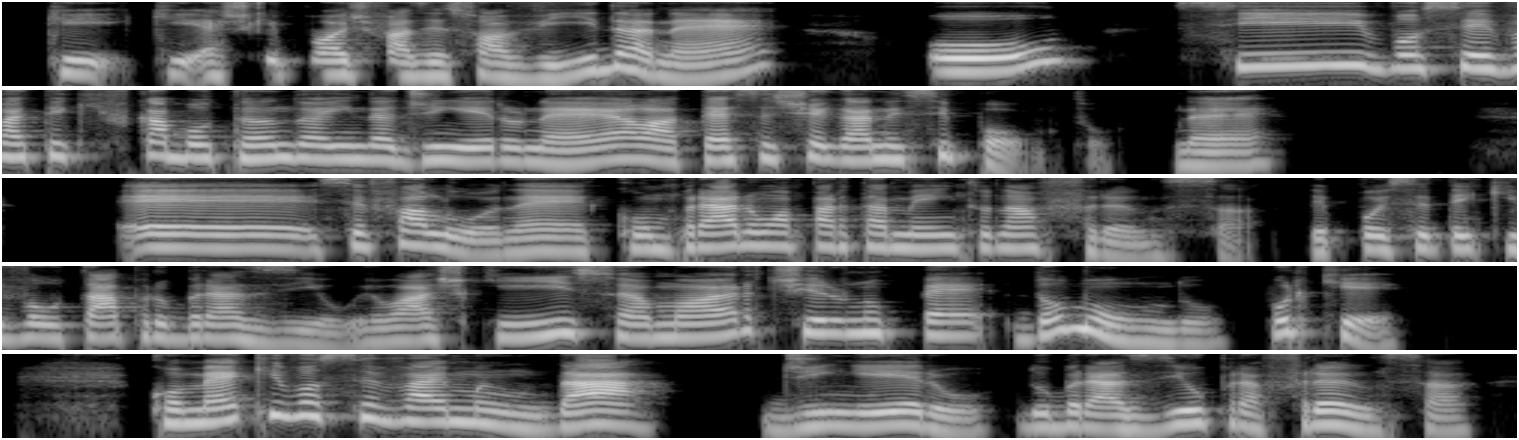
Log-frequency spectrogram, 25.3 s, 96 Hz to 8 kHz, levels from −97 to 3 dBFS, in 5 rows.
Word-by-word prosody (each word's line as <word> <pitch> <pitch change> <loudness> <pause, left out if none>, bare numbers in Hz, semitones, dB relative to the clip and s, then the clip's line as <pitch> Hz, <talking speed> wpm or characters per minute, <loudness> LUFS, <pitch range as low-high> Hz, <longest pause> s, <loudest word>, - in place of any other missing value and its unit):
que 190 -3 -3
que, 185 - -5
acho 165 - -5
que 375 - -4
pode 180 - -1
fazer 165 0 0
sua 160 0 -1
vida, 185 - 0
né, 165 - 0 0.5
ou 220 - +5 0.3
se 280 +2 0
você 245 0 +1
vai 235 +1 +2
ter 245 +1 -5
que 240 +1 -18
ficar 255 - +2
botando 225 0 -1
ainda 210 -2 0
dinheiro 195 0 -1
nela 190 +4 +3
até 195 +2 0
você 200 +3 -6
chegar 210 -2 +1
nesse 210 +4 -2
ponto, 240 - -10 0.2
né. 155 +1 -4 1.2
Eh, 200 -2 +2
você 210 +5 -4
falou, 210 - 0
né, 170 +2 -2
comprar 200 +5 +3
um 230 0 -1
apartamento 210 -2 -3
na 200 0 0
França, 135 -11 -11 0.2
depois 185 +3 -5
você 200 - -3
ter 195 0 -4
que 190 0 -8
voltar 185 0 +1
pro 190 0 -6
Brasil, 155 -10 -5
eu 150 +2 -9
acho 165 +1 -1
que 190 - -9 0.2
isso 235 -3 -3
é - - +1
o - - -5
maior 195 +5 +1
tiro 240 -3 -2
no 235 0 0
pé 210 -4 -3
do 215 +9 -2
mundo, 150 - -2
por 235 +1 -1
que? 240 - -5 0.9
Como 215 0 0
é 230 +2 +7
que 320 +5 -2
você 305 -2 0
vai 230 -1 +4
mandar 190 -3 +6 0.3
dinheiro 180 -3 -1
do 175 +1 -5
Brasil 170 +3 +1
pra 200 -4 -5
França, 155 -7 -2
200 Hz, 160 wpm, -23 LUFS, 175-225 Hz, 1.2 s, é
